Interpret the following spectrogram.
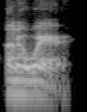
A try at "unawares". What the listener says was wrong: Unawares. There's an S there.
